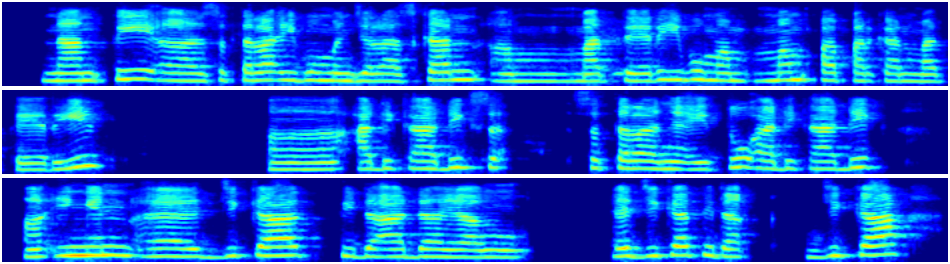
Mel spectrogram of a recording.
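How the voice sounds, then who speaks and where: At a moderate pace, a woman with a high pitch uses a raised, projected voice and monotone, flat intonation. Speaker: school counselor. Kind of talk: classroom guidance lesson. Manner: halting, many fillers.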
